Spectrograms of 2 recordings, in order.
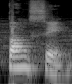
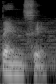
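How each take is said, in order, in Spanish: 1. El 'en' se pronuncia como un 'on' nasal. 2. El 'en' se pronuncia como un 'en' normal. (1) "pronúncienmela como on"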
